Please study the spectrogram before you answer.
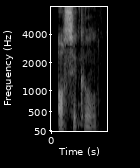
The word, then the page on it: ossicle: British English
